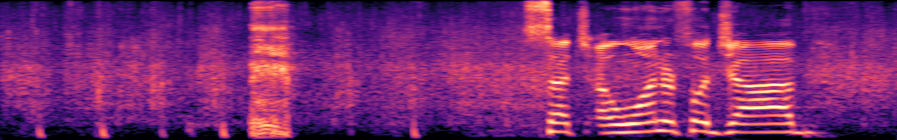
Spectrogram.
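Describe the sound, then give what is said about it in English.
An audience at a Christmas Eve service applauds the volunteer worship team with a steady patter of many hands clapping, a sharp burst partway through, then loud cheering voices and whoops rise over the clapping toward the end. “Before I go any further, I just want to ask you to join me in giving our worship team a round of applause again.”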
